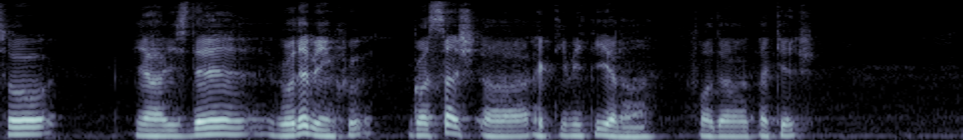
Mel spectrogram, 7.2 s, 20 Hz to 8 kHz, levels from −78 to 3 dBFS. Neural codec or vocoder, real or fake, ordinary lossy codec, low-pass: codec, 16 kHz, 8 kbps, FreqCodec, larger model; fake; none; none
